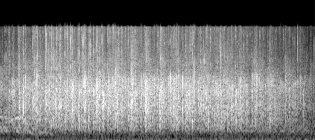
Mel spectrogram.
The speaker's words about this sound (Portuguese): Amém? Aplauda ao Senhor.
